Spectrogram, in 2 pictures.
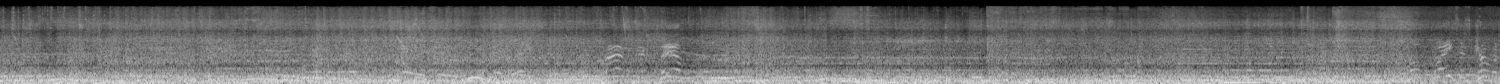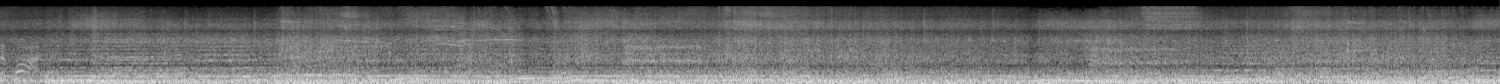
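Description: A car engine roars steadily at speed.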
